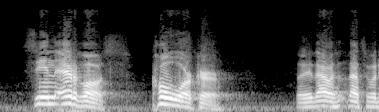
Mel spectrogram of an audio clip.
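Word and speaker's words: sin (σύν): The sin there, by the way, commonly pronounced soon, it's sin.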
